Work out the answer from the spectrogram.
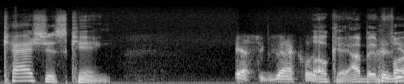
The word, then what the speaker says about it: Cassius King: zach you know oh so it's so it's pronounced cassius king yes exactly okay i've been you know you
